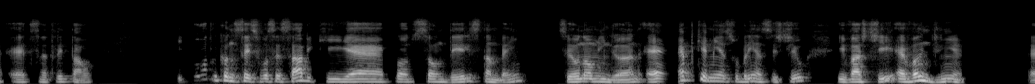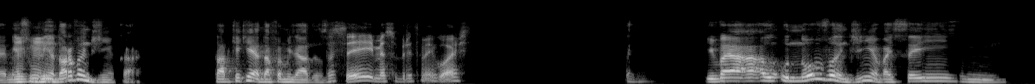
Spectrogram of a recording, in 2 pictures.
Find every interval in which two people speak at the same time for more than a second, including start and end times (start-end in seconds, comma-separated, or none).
none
